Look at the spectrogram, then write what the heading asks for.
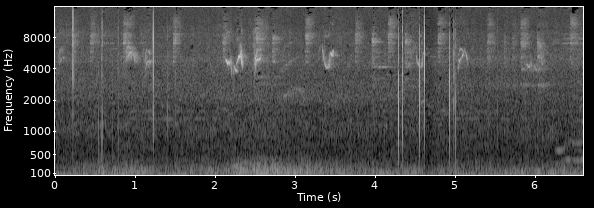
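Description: Short high bird chirps repeating every half second or so over a low steady rumble, with a few sharp clicks.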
